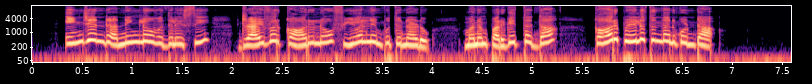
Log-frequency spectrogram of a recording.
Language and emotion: Telugu, fearful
